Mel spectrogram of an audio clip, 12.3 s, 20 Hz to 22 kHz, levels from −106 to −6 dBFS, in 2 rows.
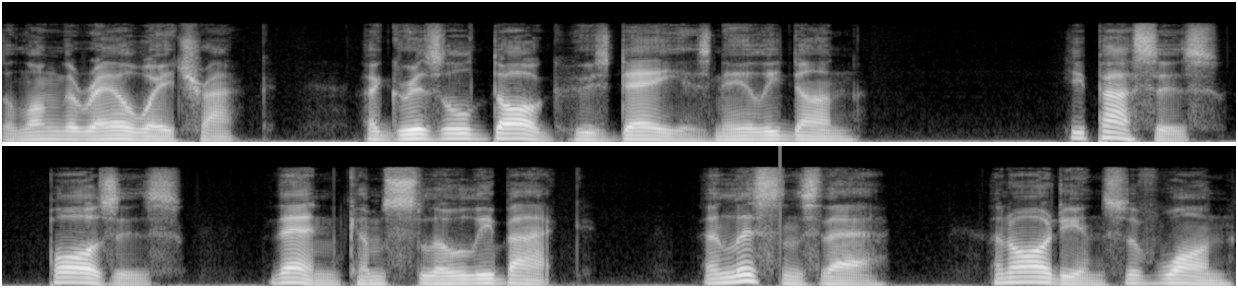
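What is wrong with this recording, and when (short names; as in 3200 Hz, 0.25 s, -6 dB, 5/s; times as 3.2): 10.06 pop -9 dBFS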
